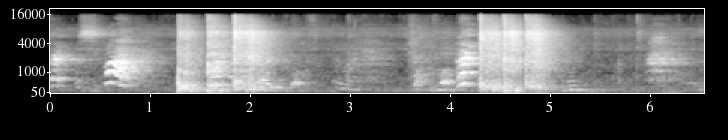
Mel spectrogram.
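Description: Boxing gloves punching focus mitts: sharp smacks in two quick flurries, about four strikes just over a second in and another four or so past the four-second mark.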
